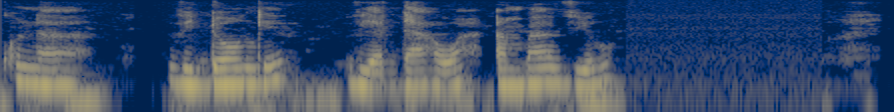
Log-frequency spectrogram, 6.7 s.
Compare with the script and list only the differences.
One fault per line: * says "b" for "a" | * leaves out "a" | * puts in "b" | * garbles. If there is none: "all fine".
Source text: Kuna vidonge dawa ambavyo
* puts in "vya"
